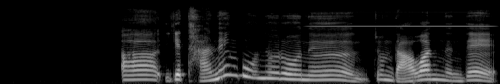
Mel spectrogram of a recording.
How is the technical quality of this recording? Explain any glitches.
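There's one real problem here: a feedback whistle that comes in at 3.01 s and runs to the end of the clip. It's a thin, steady tone at 6 kHz, sitting roughly 20 dB under the speech and swelling and fading slowly in level. The likely cause is a loudspeaker-to-microphone loop hovering right at the edge of feedback, so that single frequency keeps ringing without building up into a full howl.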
